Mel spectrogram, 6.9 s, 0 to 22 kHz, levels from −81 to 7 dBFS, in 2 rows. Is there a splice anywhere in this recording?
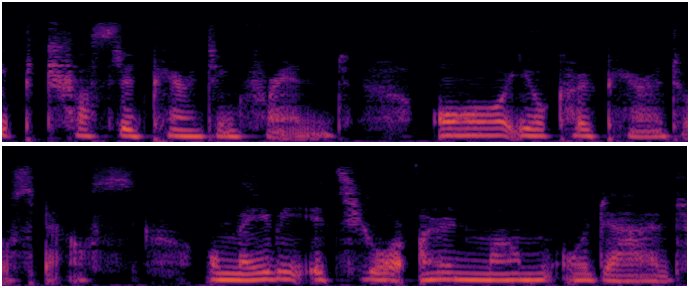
no; 0 cuts

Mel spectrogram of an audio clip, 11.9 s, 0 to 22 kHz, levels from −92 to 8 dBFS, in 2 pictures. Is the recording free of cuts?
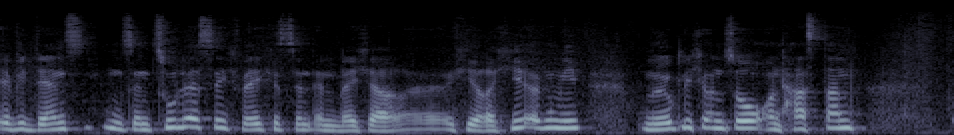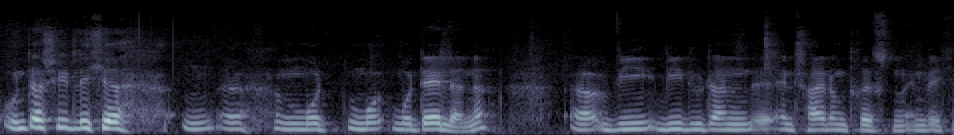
yes; 0 cuts

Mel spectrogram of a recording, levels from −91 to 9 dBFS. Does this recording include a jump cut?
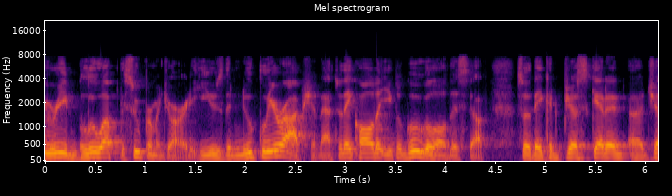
yes; 2 cuts; at 3.5 s, 4.8 s

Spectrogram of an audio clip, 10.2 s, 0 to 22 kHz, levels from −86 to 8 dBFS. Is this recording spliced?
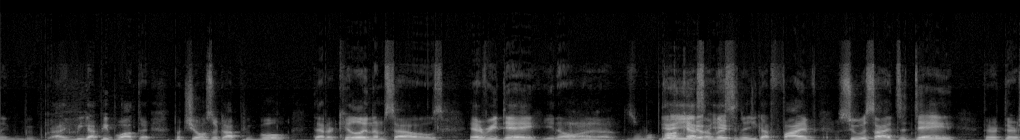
no; 0 cuts

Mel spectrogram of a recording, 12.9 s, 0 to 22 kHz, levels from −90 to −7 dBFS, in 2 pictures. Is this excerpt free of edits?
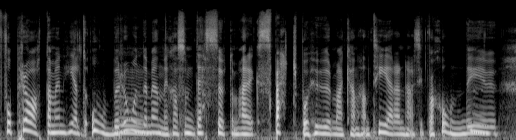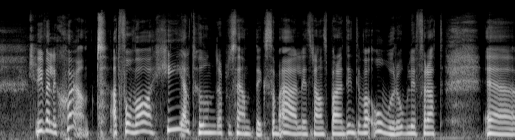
yes; 0 cuts

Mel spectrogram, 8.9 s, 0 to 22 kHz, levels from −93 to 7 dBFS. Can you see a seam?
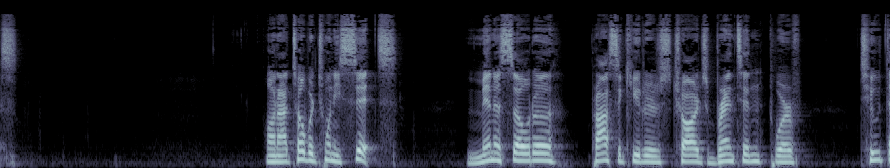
yes; 2 cuts; at 5.8 s, 7.7 s

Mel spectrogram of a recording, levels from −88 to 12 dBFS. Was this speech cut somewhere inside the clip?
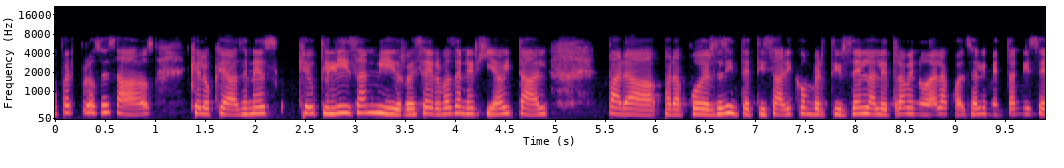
no; 0 cuts

